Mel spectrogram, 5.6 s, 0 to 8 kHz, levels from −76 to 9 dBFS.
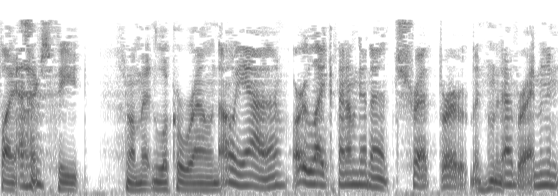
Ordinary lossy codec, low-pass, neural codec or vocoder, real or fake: MP3, 24 kbps; 7.2 kHz; autoencoder, 22.05 kHz, a latent of 192 numbers a frame, VITS, trained on many speakers; fake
